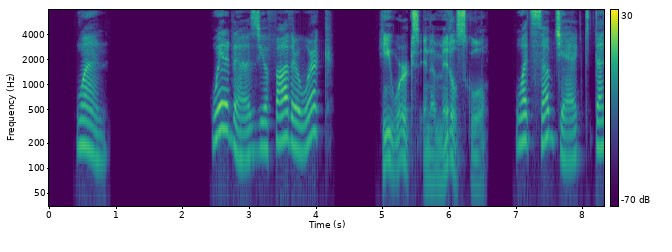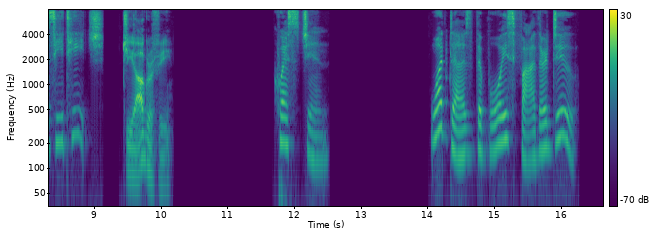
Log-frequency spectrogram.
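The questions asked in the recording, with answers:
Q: What does the boy's father do?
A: He is a geography teacher.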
